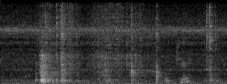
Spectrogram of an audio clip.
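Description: Pan of oil heating for frying luchi being swirled, with light metallic clinks and scrapes of the pan at a moderate, close level and a faint voice in the background.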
